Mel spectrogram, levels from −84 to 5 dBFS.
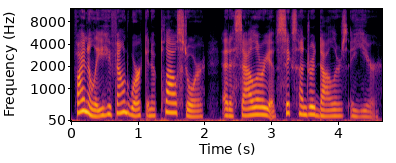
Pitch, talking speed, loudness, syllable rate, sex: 210 Hz, 220 wpm, -17 LUFS, 5.6 syllables/s, female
